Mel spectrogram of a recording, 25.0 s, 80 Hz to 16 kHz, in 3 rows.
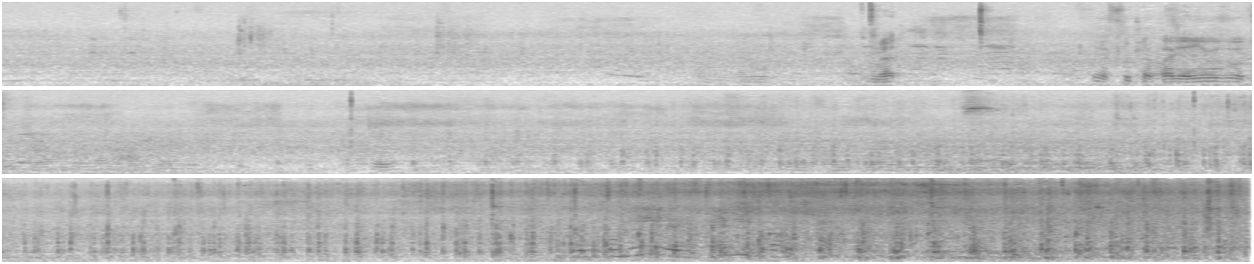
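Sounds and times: hoofbeats of trotting horses: 9.6s - 25.0s.

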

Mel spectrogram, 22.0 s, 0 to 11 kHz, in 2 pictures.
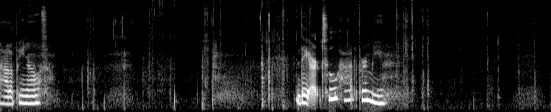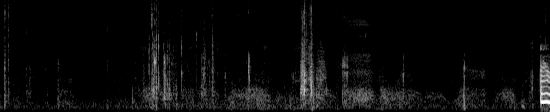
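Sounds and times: paper wrapper crinkling: 1.4s - 6.0s, 7.8s - 10.1s, 13.7s - 18.0s.

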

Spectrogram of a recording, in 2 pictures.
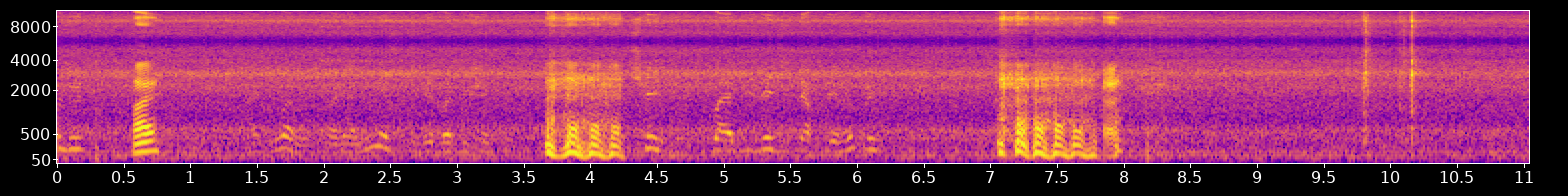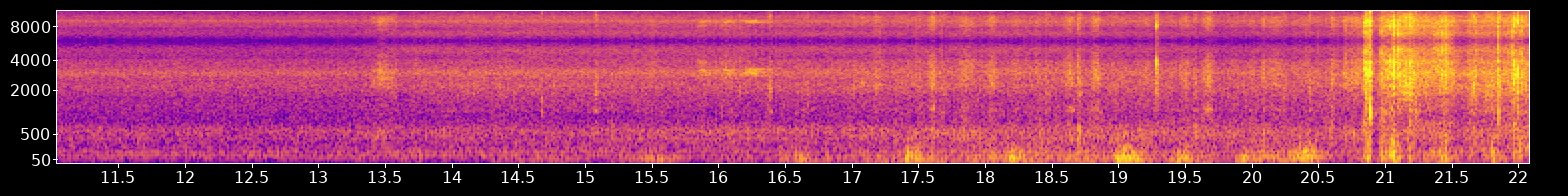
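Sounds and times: leaves and branches rustling: 0.0s - 22.0s.

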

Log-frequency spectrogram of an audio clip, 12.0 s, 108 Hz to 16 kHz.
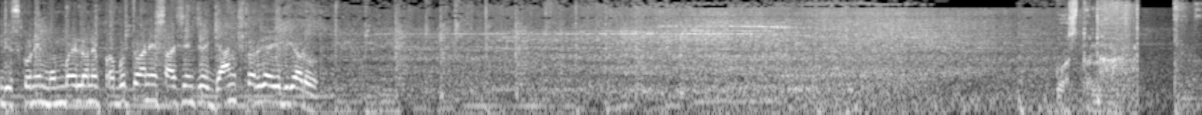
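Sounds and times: music playing: 0.0s - 8.9s
jet engine noise: 0.0s - 12.0s.

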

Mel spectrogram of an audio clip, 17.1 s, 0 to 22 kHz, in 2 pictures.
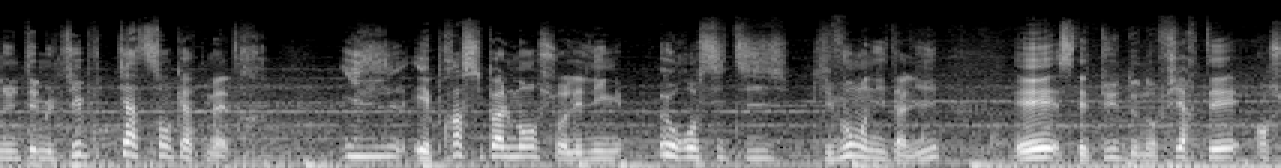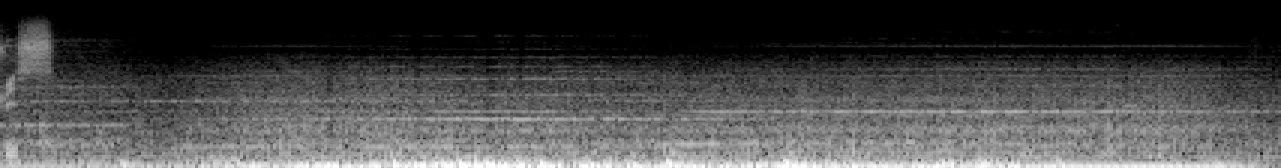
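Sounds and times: steady electric hums: 0.0s - 17.0s
train rumbling over points: 0.0s - 17.0s.

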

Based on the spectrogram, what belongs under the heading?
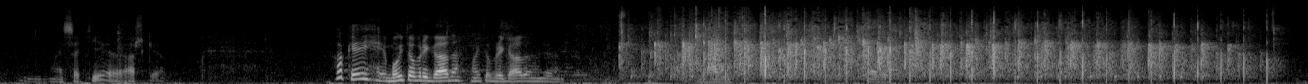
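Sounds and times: audience applauding: 6.2s - 13.0s.

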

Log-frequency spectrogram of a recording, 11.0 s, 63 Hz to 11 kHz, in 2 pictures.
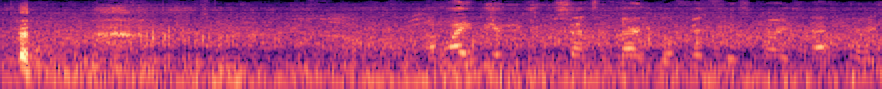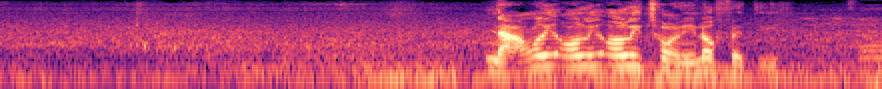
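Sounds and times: low urban rumble: 0.0s - 11.0s.

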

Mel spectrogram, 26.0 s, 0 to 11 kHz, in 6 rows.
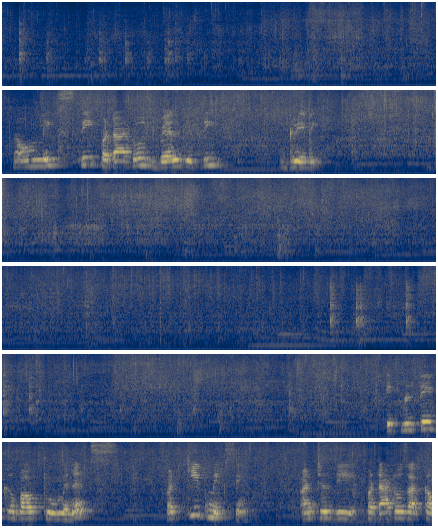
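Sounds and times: spatula scraping and tapping pan: 0.0s - 4.2s, 7.3s - 12.0s, 16.1s - 21.4s
food sizzling in a wok: 0.0s - 26.0s
spatula stirring and mashing: 0.1s - 26.0s.

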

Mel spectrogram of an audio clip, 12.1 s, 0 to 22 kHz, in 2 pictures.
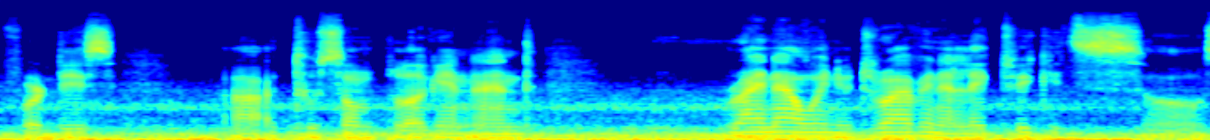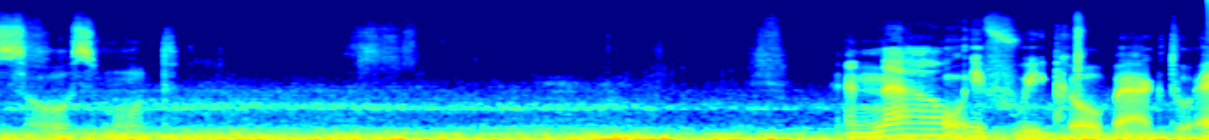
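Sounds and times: faint steady tone: 0.0s - 12.0s
road and tyre rumble: 0.0s - 12.0s.

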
